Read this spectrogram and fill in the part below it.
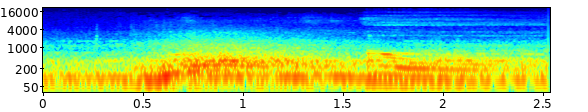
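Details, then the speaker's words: Rough, under-maintained Porsche 928 V8 just started, good oil pressure: deep smooth throaty rumble swells on a quick blip and settles evenly, no knocks or misses; healthy rev. "that sounds throaty"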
